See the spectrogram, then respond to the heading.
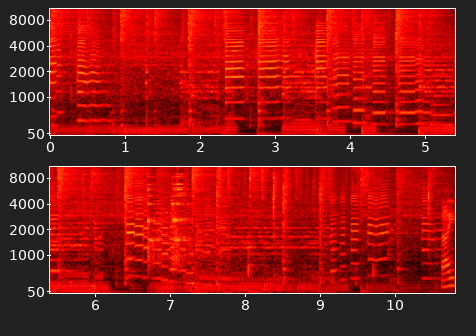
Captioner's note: sizzle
